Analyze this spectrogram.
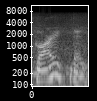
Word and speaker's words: garden: So in a word garden, the first syllables being stressed is garden.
